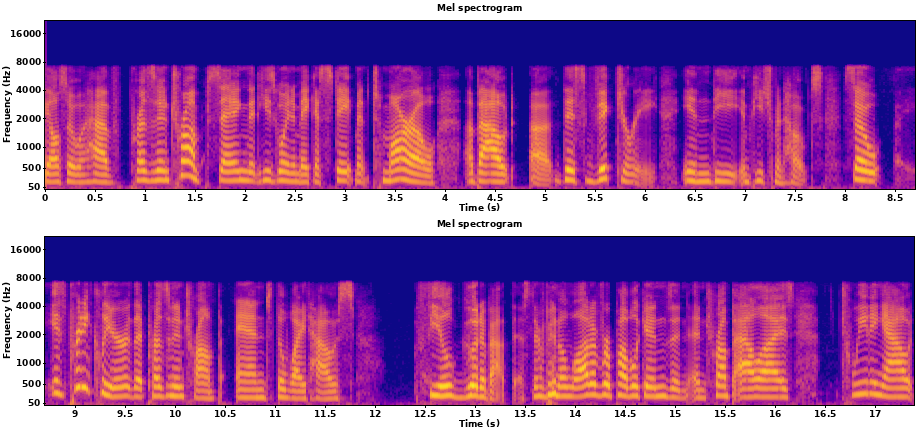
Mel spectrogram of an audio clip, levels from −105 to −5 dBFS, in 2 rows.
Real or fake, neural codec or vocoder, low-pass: fake; vocoder, 22.05 kHz, 80 mel bands, WaveNeXt; 7.2 kHz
